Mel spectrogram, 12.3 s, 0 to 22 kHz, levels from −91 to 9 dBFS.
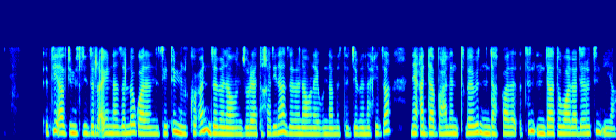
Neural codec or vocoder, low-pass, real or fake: codec, 16 kHz, 6 kbps, DAC; 5.4 kHz; fake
